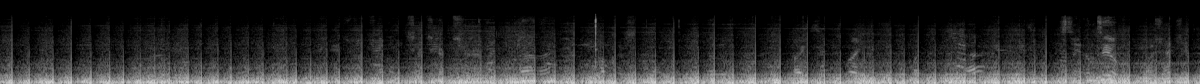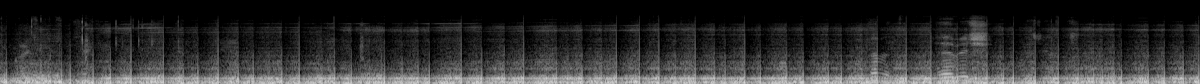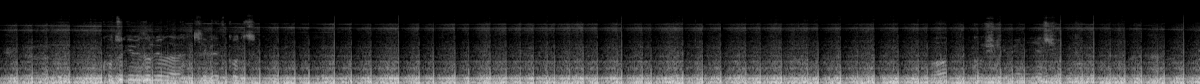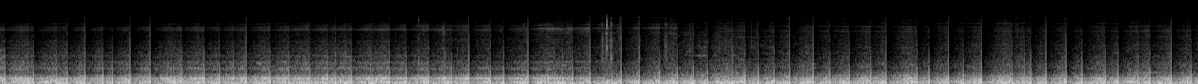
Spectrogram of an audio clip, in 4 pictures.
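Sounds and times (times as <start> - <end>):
airliner engines and airflow rumble: 0.0 - 47.9
faint high whine: 0.0 - 47.9.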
